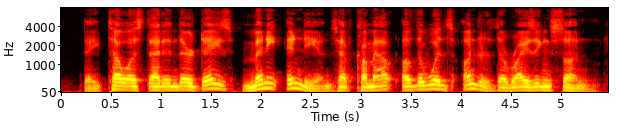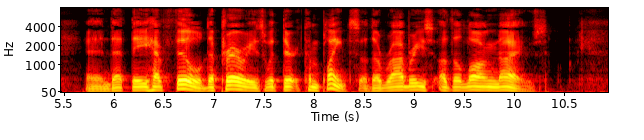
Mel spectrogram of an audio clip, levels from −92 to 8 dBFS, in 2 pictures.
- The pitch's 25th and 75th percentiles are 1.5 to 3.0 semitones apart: No, average, 3.8 semitones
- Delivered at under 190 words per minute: No, average, 195 wpm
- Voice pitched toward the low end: Yes, low, 110 Hz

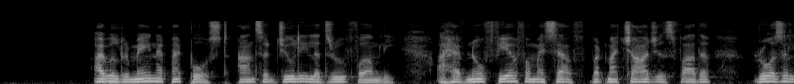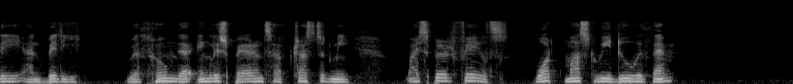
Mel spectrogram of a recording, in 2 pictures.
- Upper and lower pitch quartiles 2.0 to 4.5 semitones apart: Yes, average, 3.0 semitones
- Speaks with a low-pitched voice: Yes, low, 125 Hz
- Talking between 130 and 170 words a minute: Yes, average, 150 wpm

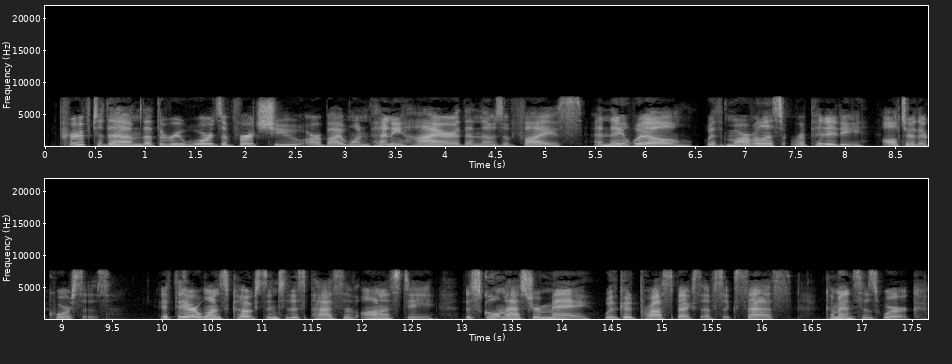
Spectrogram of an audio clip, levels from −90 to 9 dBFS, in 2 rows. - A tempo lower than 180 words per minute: Yes, average, 155 wpm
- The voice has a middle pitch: No, high, 205 Hz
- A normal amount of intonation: Yes, average, 3.0 semitones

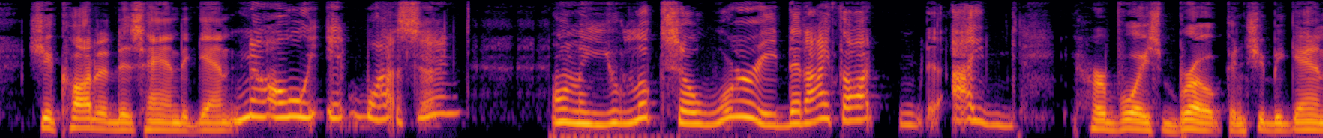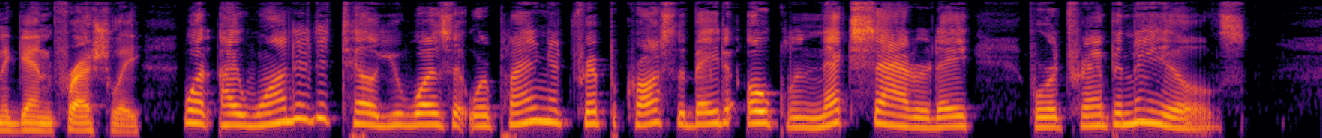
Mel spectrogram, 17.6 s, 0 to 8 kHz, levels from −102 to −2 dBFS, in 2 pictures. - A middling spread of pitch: No, wide, 7.9 semitones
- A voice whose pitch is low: No, high, 200 Hz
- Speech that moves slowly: No, average, 175 wpm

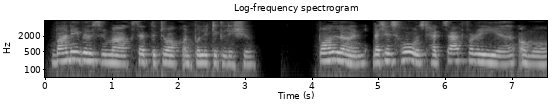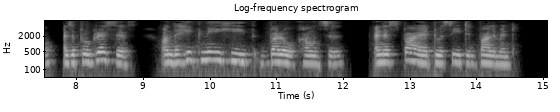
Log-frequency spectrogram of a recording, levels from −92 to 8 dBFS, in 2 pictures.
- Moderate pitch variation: Yes, average, 3.2 semitones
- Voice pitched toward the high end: Yes, high, 195 Hz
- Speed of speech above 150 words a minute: No, average, 145 wpm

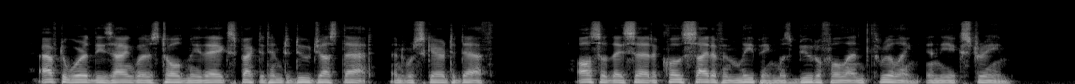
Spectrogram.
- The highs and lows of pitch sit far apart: No, narrow, 2.4 semitones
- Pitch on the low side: Yes, very low, 95 Hz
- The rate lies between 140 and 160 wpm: No, average, 185 wpm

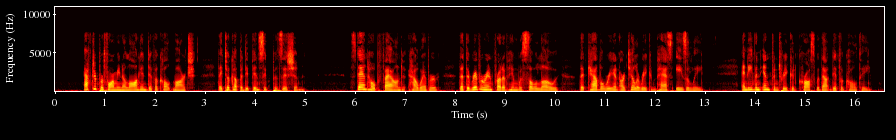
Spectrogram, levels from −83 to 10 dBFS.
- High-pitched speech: Yes, high, 195 Hz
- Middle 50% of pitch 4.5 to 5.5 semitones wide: No, average, 4.1 semitones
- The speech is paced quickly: No, average, 145 wpm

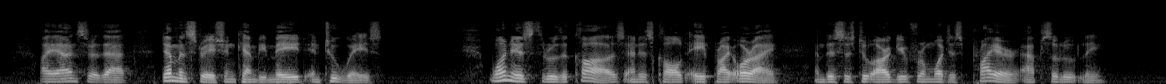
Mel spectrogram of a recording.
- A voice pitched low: Yes, low, 115 Hz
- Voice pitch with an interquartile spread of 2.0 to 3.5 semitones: Yes, average, 2.9 semitones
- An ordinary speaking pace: Yes, average, 155 wpm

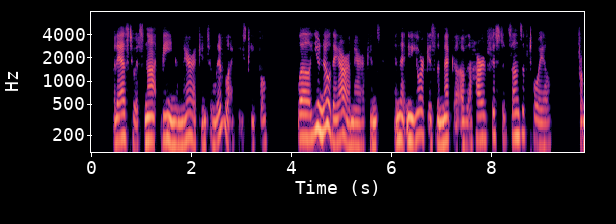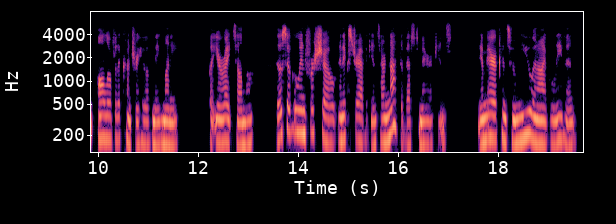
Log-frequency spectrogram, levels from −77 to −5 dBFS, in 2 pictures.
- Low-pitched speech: No, medium, 165 Hz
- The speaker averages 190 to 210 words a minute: Yes, average, 200 wpm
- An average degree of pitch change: Yes, average, 3.3 semitones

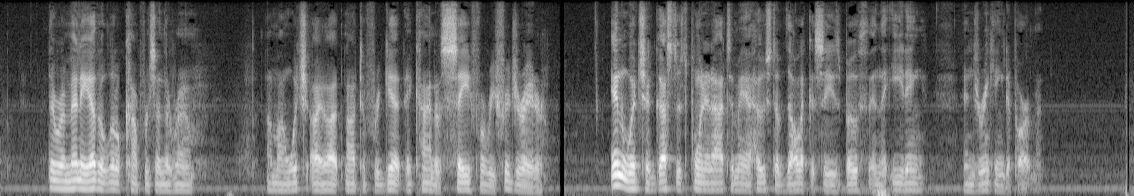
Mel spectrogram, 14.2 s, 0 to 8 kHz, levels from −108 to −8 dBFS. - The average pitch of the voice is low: Yes, low, 100 Hz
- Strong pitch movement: No, average, 3.3 semitones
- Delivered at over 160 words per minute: Yes, average, 170 wpm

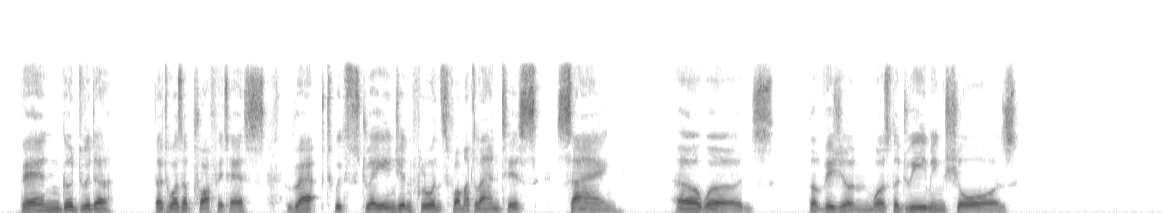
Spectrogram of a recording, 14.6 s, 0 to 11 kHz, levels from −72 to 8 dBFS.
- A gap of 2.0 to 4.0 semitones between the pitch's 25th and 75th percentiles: No, average, 4.4 semitones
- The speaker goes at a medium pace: No, slow, 80 wpm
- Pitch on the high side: No, low, 120 Hz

